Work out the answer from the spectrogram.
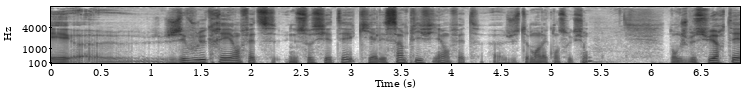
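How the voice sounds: Fairly quick and fairly low in pitch, a man's voice carries a dark, mellow tone and ordinary pitch variation.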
